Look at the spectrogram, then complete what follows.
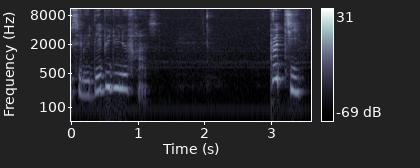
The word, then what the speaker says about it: petit: Petit, syllabe par syllabe. Petit. À la fin de petit, il y a un T muet parce qu'on pourrait dire si c'était une fille petite.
